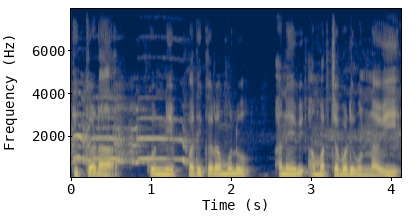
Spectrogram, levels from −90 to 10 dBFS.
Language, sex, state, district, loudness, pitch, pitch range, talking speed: Telugu, male, Andhra Pradesh, Sri Satya Sai, -14 LUFS, 115 Hz, 110-120 Hz, 85 wpm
